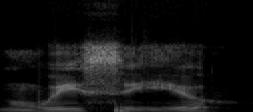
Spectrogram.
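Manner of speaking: gentle, soft, quiet, somewhat feminine voice. Voicing a voice echoing out of a cave: soft, sort of feminine voice. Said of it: "a soft, sort of feminine voice that says".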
